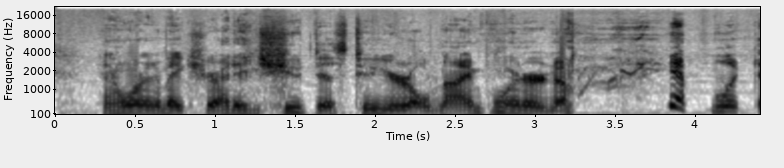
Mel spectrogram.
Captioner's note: laughs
